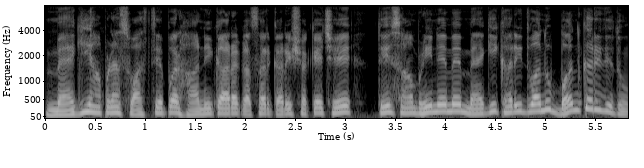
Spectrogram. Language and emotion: Gujarati, fearful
